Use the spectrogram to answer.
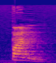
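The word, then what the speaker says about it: bān: हमारे पास ये देखें, पहला वर्ड है बी ए एन, पन। बी को हमें पता है हम पी की तरह प्रोनाउंस करते हैं, पे की तरह, तो ये क्या है?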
